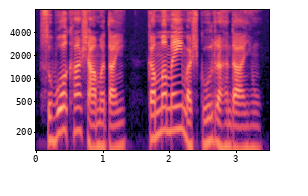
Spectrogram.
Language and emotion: Sindhi, neutral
